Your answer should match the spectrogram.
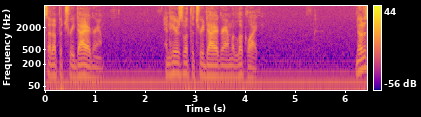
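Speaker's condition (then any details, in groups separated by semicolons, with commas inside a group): No condition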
